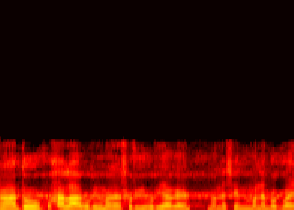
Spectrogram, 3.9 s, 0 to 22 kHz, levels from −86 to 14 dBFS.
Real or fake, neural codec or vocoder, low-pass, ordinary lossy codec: fake; autoencoder, 48 kHz, 32 numbers a frame, DAC-VAE, trained on Japanese speech; 7.2 kHz; none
